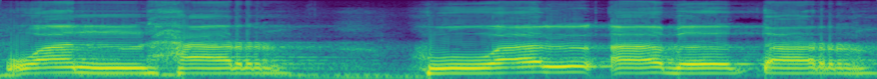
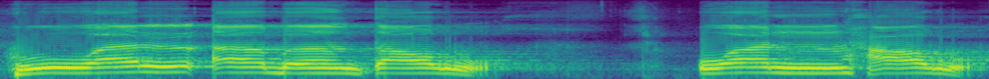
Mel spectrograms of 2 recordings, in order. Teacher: Jangan ditipiskan tapi ditebalkan. Bibir kita agak mencucu sedikit. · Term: ro yang tebal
